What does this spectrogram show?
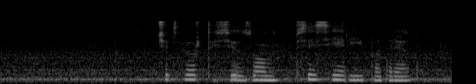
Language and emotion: Russian, neutral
